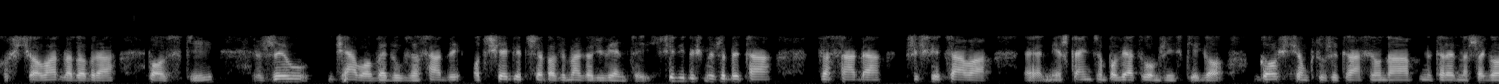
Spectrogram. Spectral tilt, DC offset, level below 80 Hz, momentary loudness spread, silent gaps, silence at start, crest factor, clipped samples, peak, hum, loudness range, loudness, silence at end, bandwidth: -2 dB/octave; under 0.1%; -74 dBFS; 11 LU; none; 0 s; 18 dB; under 0.1%; -6 dBFS; none; 1 LU; -25 LUFS; 0 s; 4.3 kHz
